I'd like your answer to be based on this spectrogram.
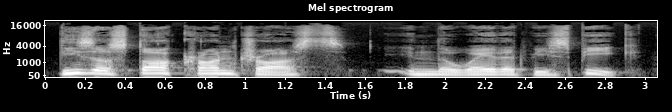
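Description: A man's voice: a little high, unhurried, dark tone, no room sound, studio quality. A man hosting a writing podcast, reading a script with playful, jokey asides. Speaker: podcast host.

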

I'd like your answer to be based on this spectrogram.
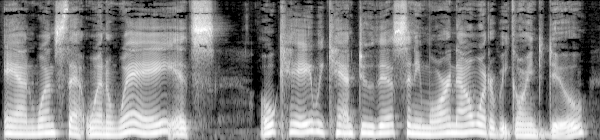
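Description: Speaking at a normal pace in a mellow, lowish voice, an older woman guests on a relaxed interview. She volunteers at a pie sale and spins stories, playing the parts of the people she quotes.

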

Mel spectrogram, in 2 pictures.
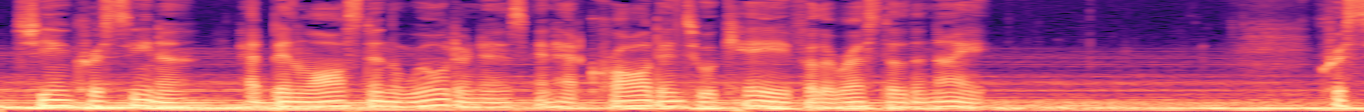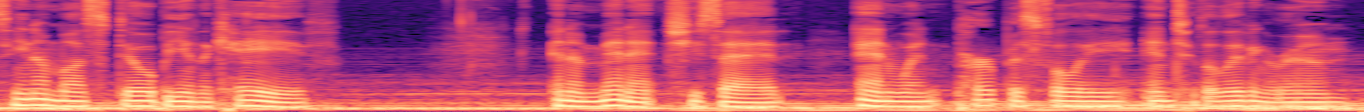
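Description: A man reading a horror short story aloud after a loose, chatty intro. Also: low-pitched. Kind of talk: casual intro and story narration.

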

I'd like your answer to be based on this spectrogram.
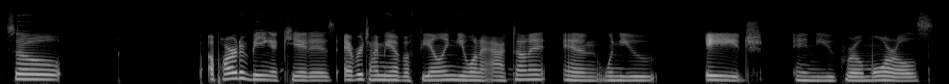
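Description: A woman co-hosting a casual podcast, chatting about a film with deadpan, jokey asides. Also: medium pitch, unhurried, clear, resonant tone, dry recording, clean studio sound. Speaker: podcast co-host. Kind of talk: casual film discussion chat.

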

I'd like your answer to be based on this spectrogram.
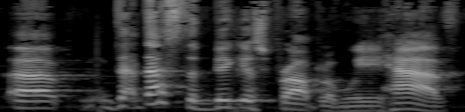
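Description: A man's voice: a little high, very animated, a little fast, a bit bright, faint music behind. A man, a life coach, telling his story as a guest in an interview, often repeating words and restarting sentences.

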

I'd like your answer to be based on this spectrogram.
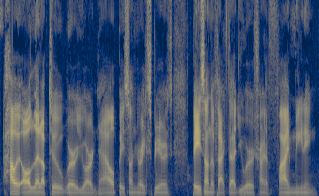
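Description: A man's voice: deep voice, level tone, normal speed, clean tone, no echo. A man hosting an interview, asking long rambling questions full of fillers. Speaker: interview host. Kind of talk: podcast interview.

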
